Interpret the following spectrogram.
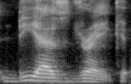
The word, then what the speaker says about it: X Drake: X Drake is pronounced Diaz Drake because Diaz means 10 in Spanish and X is the Roman numeral for 10.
